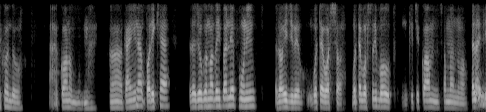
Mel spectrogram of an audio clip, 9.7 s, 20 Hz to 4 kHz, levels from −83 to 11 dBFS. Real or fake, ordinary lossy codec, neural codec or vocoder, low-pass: fake; none; codec, 16 kHz, 0.9 kbps, LongCat-Audio-Codec; 3.6 kHz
